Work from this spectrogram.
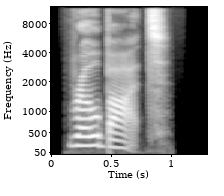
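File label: "robot", English word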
